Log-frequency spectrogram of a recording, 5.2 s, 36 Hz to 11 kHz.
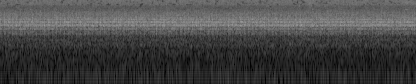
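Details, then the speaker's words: Canadian Westinghouse Model 684 radio on a shortwave band, after the temporary IF bypass circuit was cleaned up, volume full, ground reconnected: only a flat steady hiss with no stations or whistles. The local oscillator appears dead again, so nothing tunes. "Would appear to be not tuning a thing. Would appear to not have a local oscillator again."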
